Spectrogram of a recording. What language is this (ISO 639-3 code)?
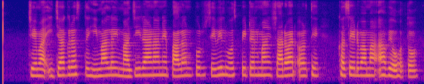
guj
